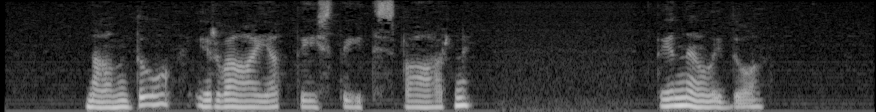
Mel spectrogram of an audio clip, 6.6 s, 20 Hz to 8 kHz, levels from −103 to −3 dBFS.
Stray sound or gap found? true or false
false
